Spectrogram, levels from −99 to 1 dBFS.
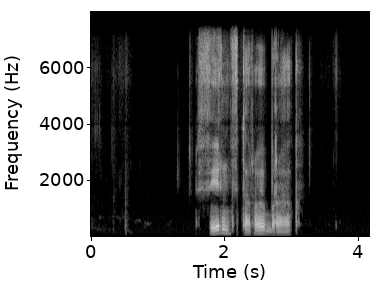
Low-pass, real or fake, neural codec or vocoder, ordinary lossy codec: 7.2 kHz; real; none; none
